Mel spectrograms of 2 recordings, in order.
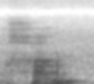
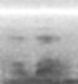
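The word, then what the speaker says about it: は: that I know pronunciation of particle ha, or like ha, but it will be pronounced as wa. So the particle wa is pronounced wa, not ha.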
